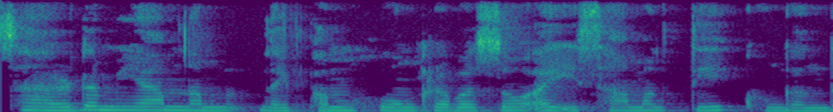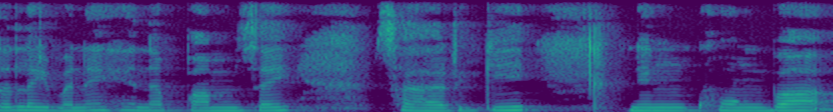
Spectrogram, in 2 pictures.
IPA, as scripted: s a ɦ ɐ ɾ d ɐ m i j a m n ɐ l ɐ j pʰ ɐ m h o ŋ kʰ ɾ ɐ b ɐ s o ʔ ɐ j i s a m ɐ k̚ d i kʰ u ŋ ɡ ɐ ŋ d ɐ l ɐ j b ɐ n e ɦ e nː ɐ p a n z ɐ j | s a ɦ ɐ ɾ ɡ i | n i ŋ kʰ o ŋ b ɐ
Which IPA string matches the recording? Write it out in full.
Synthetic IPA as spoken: s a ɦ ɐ ɾ d ɐ m i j a m n ɐ l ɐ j pʰ ɐ m h o ŋ kʰ ɾ ɐ b ɐ s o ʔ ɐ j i s a m ɐ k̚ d i kʰ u ŋ ɡ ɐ ŋ d ɐ l ɐ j b ɐ n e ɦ e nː ɐ p a m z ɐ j | s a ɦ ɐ ɾ ɡ i | n i ŋ kʰ o ŋ b ɐ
